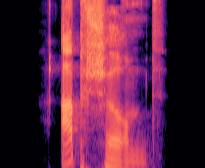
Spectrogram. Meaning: inflection of abschirmen: 1. third-person singular dependent present 2. second-person plural dependent present
- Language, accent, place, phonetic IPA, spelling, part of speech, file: German, Germany, Berlin, [ˈapˌʃɪʁmt], abschirmt, verb, De-abschirmt.ogg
